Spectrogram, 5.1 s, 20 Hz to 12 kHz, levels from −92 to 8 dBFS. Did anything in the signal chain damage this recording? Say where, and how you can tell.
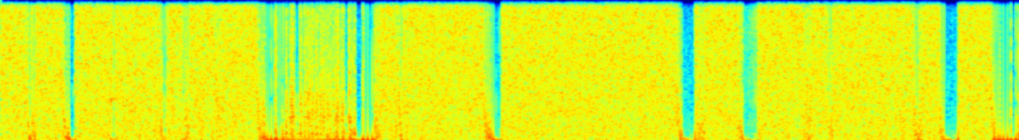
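Yes: sample-format conversion built samples from the wrong bytes, so throughout the speech, low bits became the high bits, producing loud, harsh noise that is close to white on the louder speech.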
